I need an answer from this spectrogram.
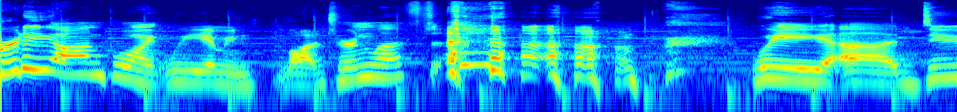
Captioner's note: laughs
